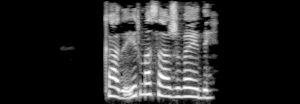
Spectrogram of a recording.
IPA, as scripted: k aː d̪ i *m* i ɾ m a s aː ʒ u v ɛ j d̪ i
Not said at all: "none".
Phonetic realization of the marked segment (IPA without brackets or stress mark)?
none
